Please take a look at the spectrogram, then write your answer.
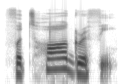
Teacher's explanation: The stress falls right on that second syllable, ta.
